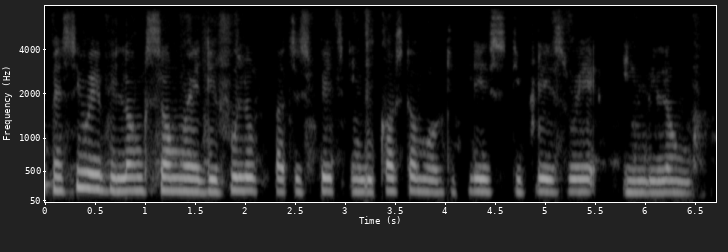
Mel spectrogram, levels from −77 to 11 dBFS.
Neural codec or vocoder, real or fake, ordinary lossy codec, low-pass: codec, 16 kHz, 4 kbps, FreqCodec, smaller model; fake; none; none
